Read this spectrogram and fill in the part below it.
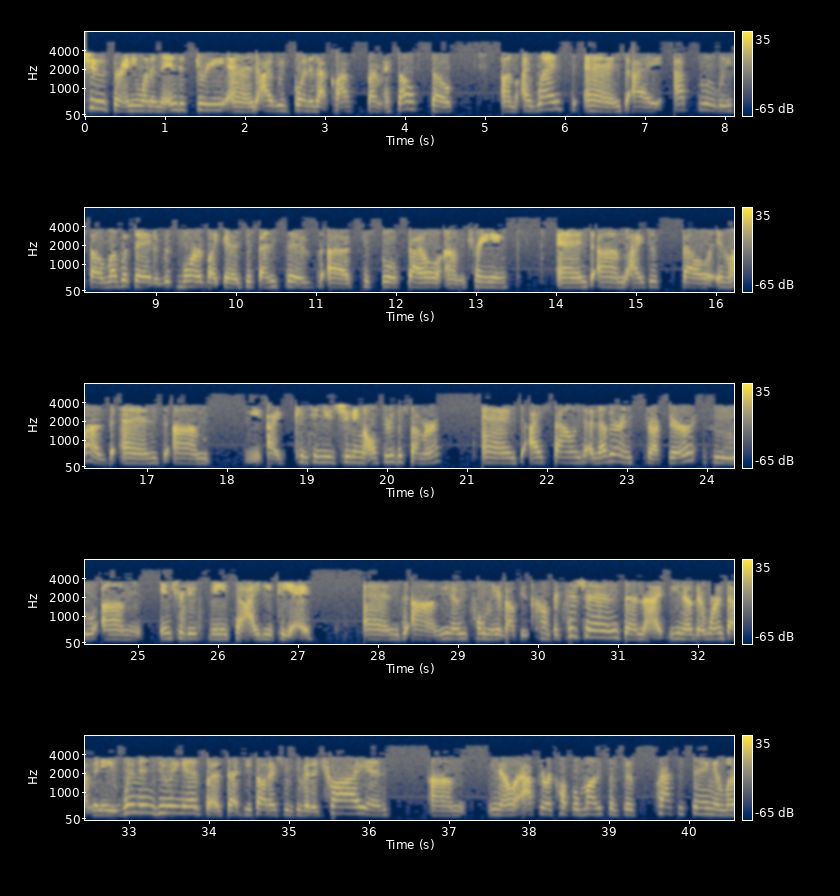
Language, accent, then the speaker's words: English; Los Angeles, California, United States; I'm from Los Angeles, California.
